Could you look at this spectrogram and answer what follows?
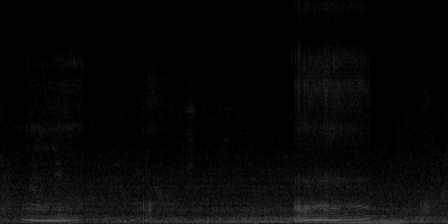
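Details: A pug snoring: two drawn-out snoring breaths with a whistling, wavering tone over a rough rattle.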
